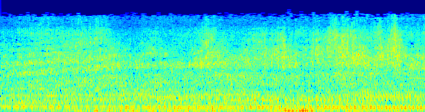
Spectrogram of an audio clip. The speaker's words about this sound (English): A horn is blowing, and they begin charging into each other. It's hard to visualize, which is why you have to go, but listen now to the clangs of contact over the noise of the straining diesel engines as the announcer calls the action.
